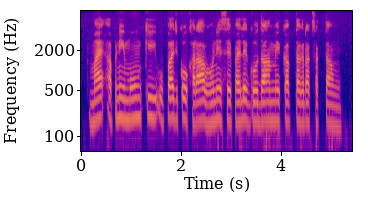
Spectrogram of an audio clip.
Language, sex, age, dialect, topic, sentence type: Hindi, male, 25-30, Awadhi Bundeli, agriculture, question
